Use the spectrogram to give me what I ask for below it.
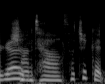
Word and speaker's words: Chantel: That's how you pronounce it, right, Shantel? I should have checked that before we started this. No, you're good. You're good, Shantel.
